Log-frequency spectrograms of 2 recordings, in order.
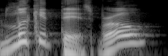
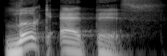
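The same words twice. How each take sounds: First: High, excited call-out. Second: Slow, heavy emphasis; slow and pointed. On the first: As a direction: point at it, thrilled. Excited pointing at a chart. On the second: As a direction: lay each word down slowly. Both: Real, not acted.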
